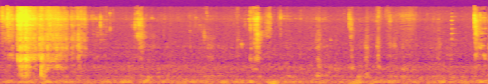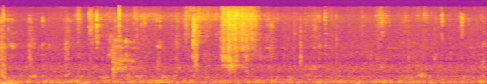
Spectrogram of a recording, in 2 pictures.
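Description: A person biting into a sub sandwich on crusty bread, with a loud crunch at the start. Close-up chewing follows, with scattered clicks and a few more crunchy bursts.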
